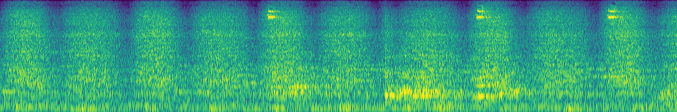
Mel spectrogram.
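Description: Plate-loaded leg press machine worked through steady reps: a rhythmic rasping slide of the weighted sled, repeating about every two-thirds of a second.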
